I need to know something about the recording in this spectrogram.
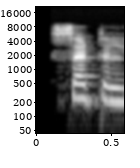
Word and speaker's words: subtle: करेंगे इसका टाइटल है सटल सटल यहां बी साइलेंट है सटल आर्ट ऑफ साइलेंस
